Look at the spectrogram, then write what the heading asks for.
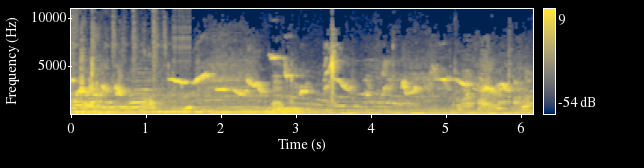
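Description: Small birds chirping, many short high calls rising and falling throughout.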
